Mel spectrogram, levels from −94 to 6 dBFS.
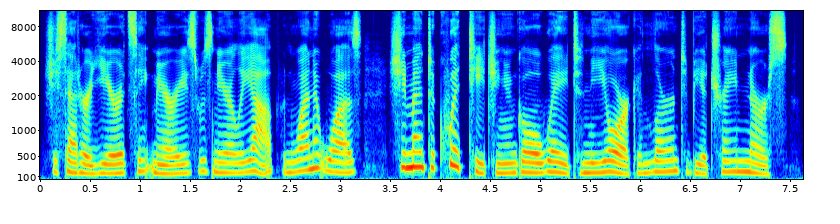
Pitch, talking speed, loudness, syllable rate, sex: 195 Hz, 250 wpm, -19 LUFS, 5.3 syllables/s, female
